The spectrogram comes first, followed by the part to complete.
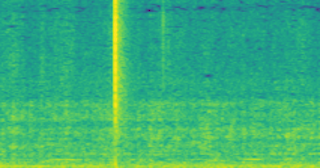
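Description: A hand-cranked Van de Graaff generator throws a single sharp spark snap across the small gap between its dome and the grounded discharge wand, about a second in. These small, repeating sparks show that charge is starting to build on the rollers after a cold start, before a visible arc forms.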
